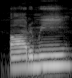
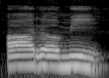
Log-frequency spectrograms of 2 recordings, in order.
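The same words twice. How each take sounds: First: Said in the usual way. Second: आर्मी as आ, र, मी; letter by letter. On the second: Shown as a demonstration. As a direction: give र its own vowel in आर्मी. (आर्मी को तोड़कर: आ, र, मी) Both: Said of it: "थोड़ा fast पढ़ेंगे".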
